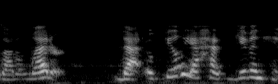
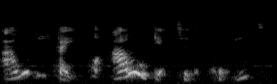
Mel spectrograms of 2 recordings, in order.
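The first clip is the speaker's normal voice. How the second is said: loud, higher and sassy, brushing the queen off; sassy Polonius; 4 semitones higher, 7 dB louder than usual. Acted. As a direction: talk back to the queen with cheek. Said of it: "Polonius gets really sassy".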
